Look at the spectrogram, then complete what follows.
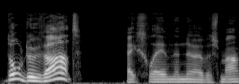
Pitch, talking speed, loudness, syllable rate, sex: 145 Hz, 175 wpm, -17 LUFS, 5.3 syllables/s, male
